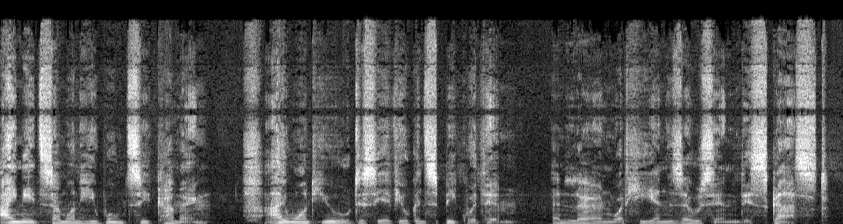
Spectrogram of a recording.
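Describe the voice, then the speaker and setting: A man uses a put-on character voice, fairly low in pitch, at a moderate pace. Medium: video game. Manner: measured, dry, precise.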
